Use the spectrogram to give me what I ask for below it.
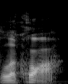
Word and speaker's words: LaCroix: Like with LaCroix, like, you know, they call it LaCroix. So they're doing half the work, the Americans sometimes. They're like, we're not going to call it LaCroix. But then they're like, we know there's an accent in there, so we're going to call it LaCroix. But in reality, that word is pronounced LaCroix.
